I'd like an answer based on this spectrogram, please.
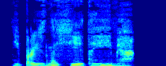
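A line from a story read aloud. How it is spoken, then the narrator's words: Frightened whisper. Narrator (Russian): испуганным шепотом попросил Рон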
